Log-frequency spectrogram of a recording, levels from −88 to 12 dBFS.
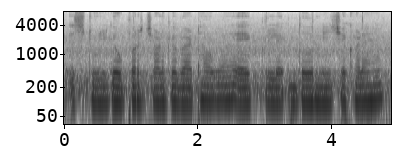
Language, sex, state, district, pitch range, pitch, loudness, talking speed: Hindi, male, Uttar Pradesh, Lucknow, 100-105 Hz, 100 Hz, -15 LUFS, 160 wpm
